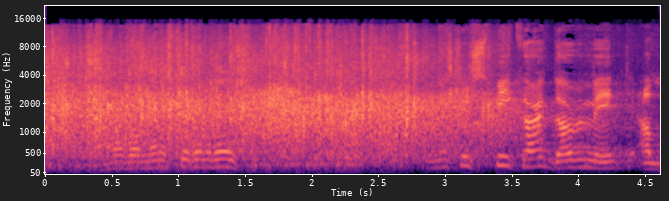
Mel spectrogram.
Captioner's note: some Applause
